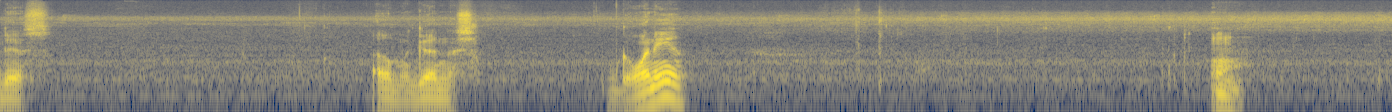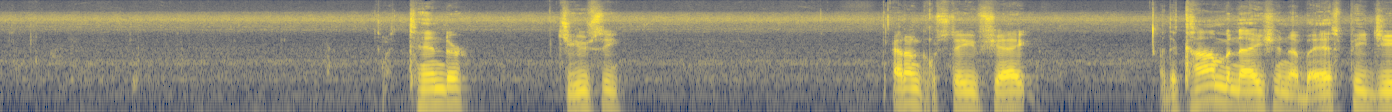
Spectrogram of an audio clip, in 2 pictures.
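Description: A middle-aged man talks calmly into a close microphone, with long pauses.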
